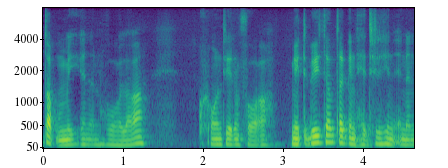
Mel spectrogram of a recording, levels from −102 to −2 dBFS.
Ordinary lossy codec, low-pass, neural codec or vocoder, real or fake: none; none; codec, 16 kHz, 0.8 kbps, ZipCodec; fake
